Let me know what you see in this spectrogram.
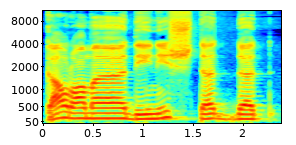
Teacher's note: دی کے فوراً بعد آپ نے نون زیر کو آپ نے شین کے ساتھ ملانا ہے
